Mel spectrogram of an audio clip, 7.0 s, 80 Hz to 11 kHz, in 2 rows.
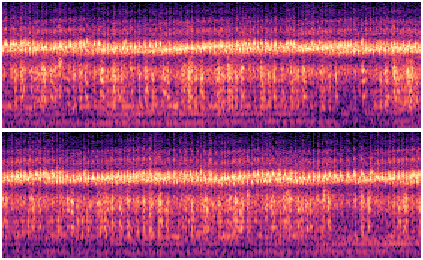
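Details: Swamp full of spring frogs at Heartland Forest, Ontario, April 2, 2022, mixing Spring Peepers, Wood Frogs and Eastern Chorus Frogs: constant shrill high-pitched peeping layered over fast, chuckling croaks, steady throughout.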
